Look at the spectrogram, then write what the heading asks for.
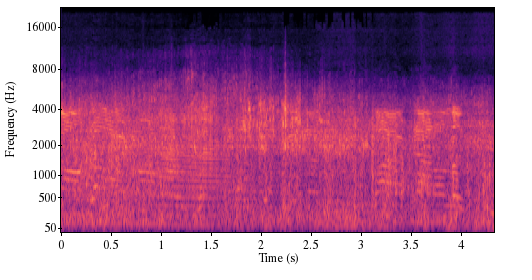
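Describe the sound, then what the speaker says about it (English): Aircraft engines of torpedo bombers flying in during a Tora Tora Tora airshow in Midland, Texas, a steady loud broadband roar under continuous wind noise, with a commentator's voice over the top. "You see the Cape torpedo bombers coming in from the right."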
